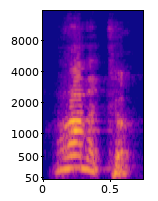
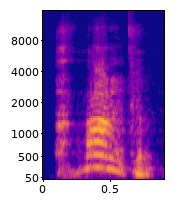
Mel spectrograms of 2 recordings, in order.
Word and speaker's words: Hanukkah: You h like in the word Hanukkah. Hanukkah spelled with a ch. But you don't pronounce the ch or cl.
